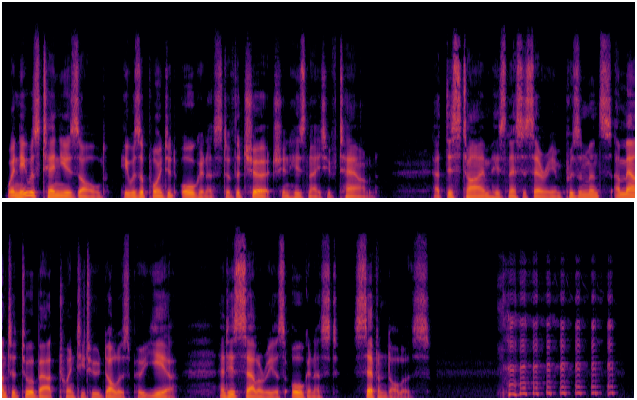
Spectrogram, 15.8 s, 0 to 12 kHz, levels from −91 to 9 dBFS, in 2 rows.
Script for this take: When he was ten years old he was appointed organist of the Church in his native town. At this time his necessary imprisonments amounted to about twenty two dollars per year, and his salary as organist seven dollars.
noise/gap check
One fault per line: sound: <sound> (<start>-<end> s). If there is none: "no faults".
sound: laugh (14.1-15.6 s)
